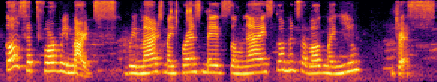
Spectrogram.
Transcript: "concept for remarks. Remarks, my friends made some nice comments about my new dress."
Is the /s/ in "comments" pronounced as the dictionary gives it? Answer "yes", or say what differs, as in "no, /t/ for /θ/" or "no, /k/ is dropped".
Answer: yes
